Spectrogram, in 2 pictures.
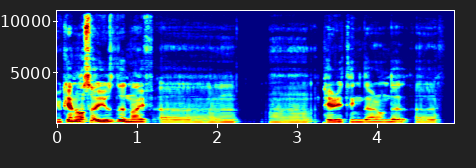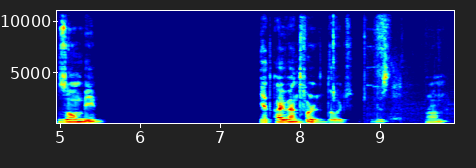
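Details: Man who reports his own speech disorder, type not named, and says it is much worse than a game character's; real speech; speech disorder.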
